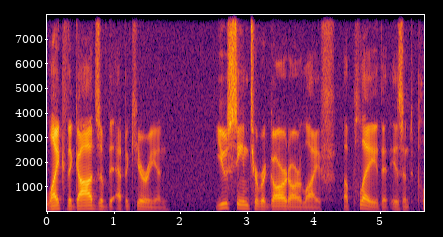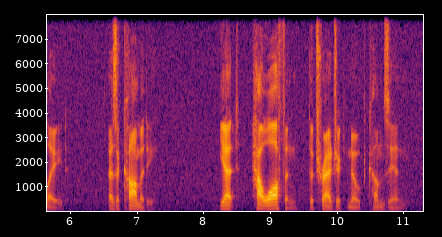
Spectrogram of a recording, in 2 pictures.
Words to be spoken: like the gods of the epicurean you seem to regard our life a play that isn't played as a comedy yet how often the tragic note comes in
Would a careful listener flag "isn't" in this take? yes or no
no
